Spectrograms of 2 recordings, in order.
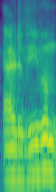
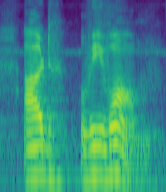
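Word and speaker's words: ad vivum: हम इंग्लिश की नज़र से इसको देखने लगते हैं और एड वीवम पढ़ देंगे, बट ये गलत है। इसका करेक्ट प्रोनाउंसिएशन है आड वीवॉम।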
